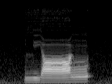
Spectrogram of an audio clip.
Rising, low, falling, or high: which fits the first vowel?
rising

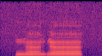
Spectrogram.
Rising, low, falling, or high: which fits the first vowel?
low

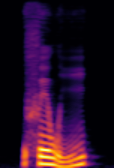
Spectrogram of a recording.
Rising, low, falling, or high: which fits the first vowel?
high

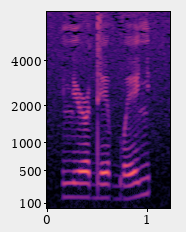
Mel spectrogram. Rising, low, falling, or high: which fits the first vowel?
low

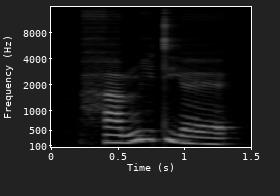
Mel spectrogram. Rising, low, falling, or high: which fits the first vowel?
low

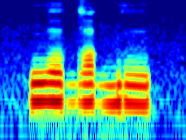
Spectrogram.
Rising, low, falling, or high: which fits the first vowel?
low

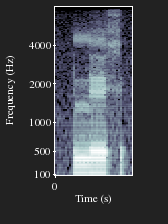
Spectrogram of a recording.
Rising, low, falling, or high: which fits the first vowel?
high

